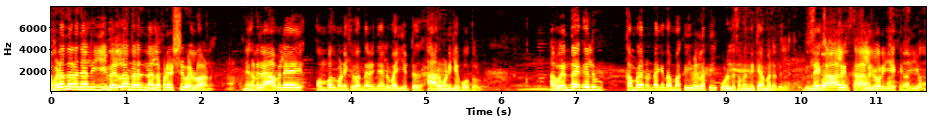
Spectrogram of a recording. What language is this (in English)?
Malayalam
